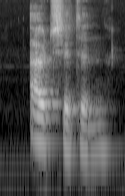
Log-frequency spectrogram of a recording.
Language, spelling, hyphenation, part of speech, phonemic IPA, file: Dutch, uitzitten, uit‧zit‧ten, verb, /ˈœy̯tˌsɪ.tə(n)/, Nl-uitzitten.ogg
- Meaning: 1. to remain for the duration of; to sit for the duration of, to remain seated for the duration of 2. to serve time (of a prison sentence) until completion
